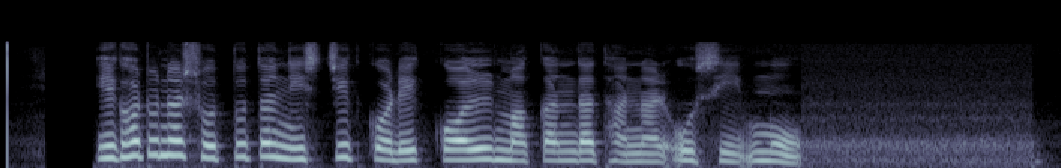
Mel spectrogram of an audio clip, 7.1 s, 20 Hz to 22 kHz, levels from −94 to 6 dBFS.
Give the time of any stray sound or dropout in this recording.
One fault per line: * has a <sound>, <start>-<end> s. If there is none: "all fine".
all fine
